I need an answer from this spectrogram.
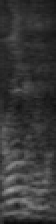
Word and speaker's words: Romo: pengetahuannya wawasannya ilmunya tapi Romo itu kan panggilan laki-laki ya panggilan laki-akiom atau tadi MB sudah membahas tentang panggilan ramaah itu konotasi yang berbeda saja aslinya Rama dibacanya ROM oke nah sekarang Tolong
